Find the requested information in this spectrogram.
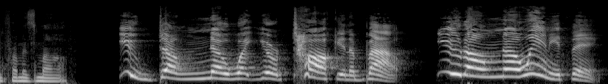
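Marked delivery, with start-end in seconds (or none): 1.3-6.0 furious through tears. A narrator's reading. Boy raging at his sister through tears. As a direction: scream it while crying. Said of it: "Tears streamed down his face".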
